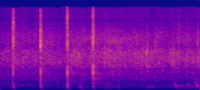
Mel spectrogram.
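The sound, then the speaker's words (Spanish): Four sharp, evenly spaced hand claps ring out at a church, applause for a pastor of the church, followed by a soft wash of murmuring crowd noise as the applause thins out. No one speaks. “Un aplauso para mi tía.”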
